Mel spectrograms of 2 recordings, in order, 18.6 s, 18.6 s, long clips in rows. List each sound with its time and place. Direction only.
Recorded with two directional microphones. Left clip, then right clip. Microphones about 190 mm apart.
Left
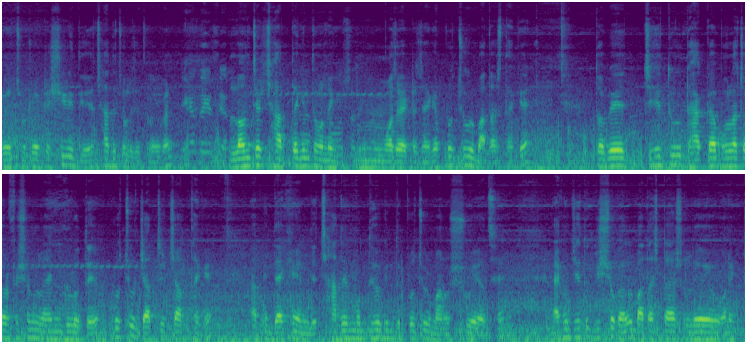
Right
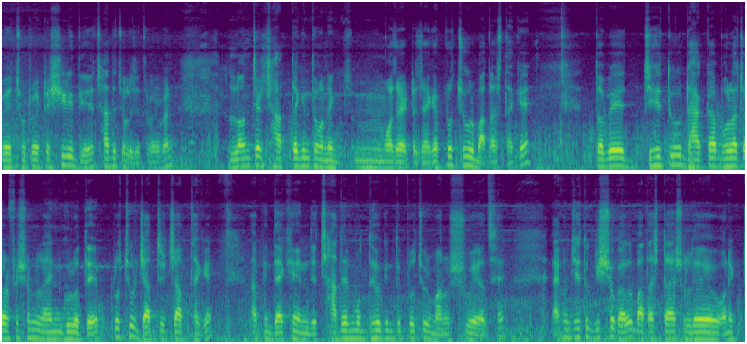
0.5 s speech: 25° right (ahead or behind)
2.8 s a man's voice: 10° right (ahead or behind)
4.9 s speech: 35° right (ahead or behind)
5.5 s a man's voice: 25° right (ahead or behind)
